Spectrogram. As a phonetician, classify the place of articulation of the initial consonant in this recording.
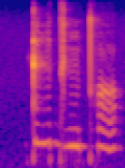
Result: retroflex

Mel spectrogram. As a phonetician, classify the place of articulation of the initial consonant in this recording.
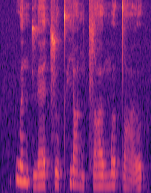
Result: labial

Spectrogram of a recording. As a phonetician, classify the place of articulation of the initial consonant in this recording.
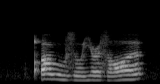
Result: uvular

